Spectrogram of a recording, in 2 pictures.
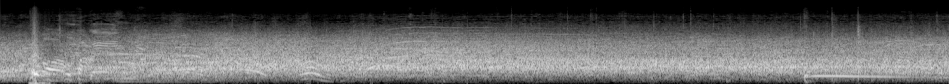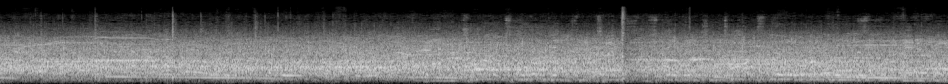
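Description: Stadium crowd in the stands: many voices talking and calling out at once in a steady din, with a sharp thump about a quarter of a second in.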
